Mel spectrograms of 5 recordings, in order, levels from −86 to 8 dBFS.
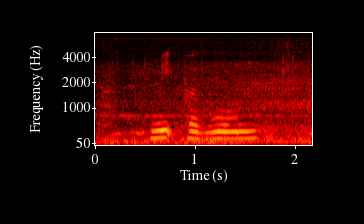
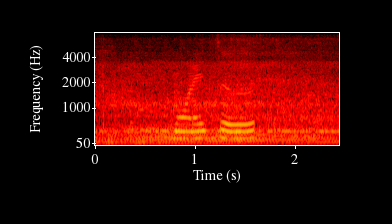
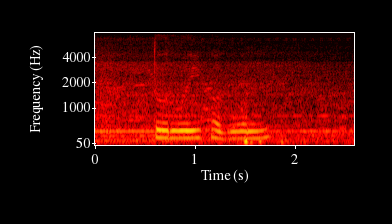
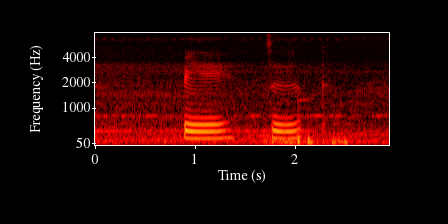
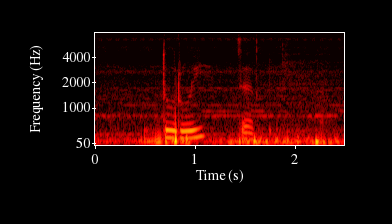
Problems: constant background noise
